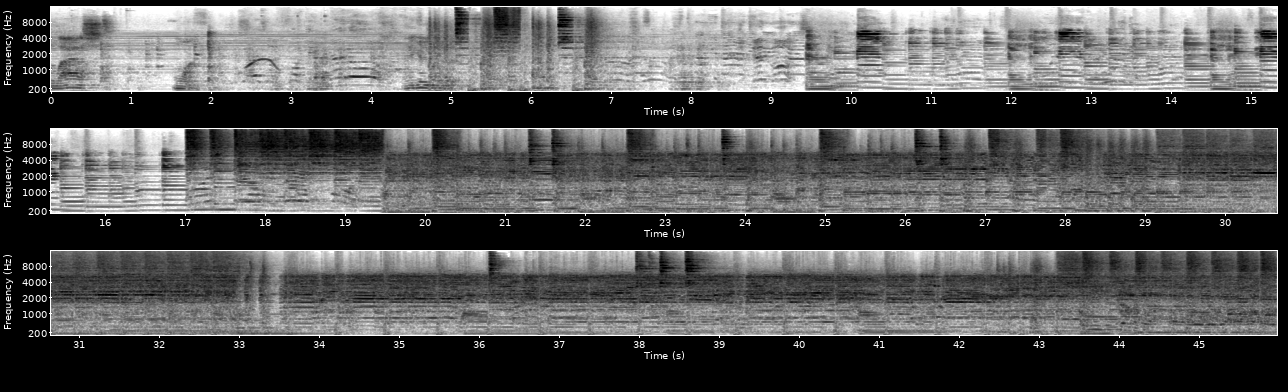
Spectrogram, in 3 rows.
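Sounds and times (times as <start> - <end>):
electric guitar riff: 0.0 - 7.1, 9.4 - 45.9
live rock band playing: 0.0 - 8.6, 9.4 - 45.9
drums: 0.0 - 45.9.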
